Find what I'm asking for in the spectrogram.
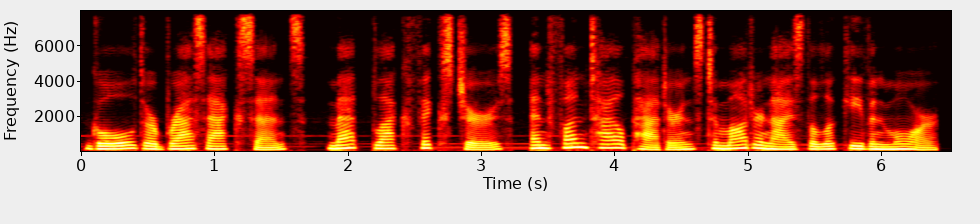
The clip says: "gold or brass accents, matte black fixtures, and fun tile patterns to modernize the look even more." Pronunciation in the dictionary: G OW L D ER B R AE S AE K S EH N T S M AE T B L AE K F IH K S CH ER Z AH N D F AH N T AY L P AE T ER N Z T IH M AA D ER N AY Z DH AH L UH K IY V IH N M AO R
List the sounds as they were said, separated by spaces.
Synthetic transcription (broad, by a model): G OW L D ER B R AE S AE K S EH N T S M AE T B L AE K F IH K S CH ER Z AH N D F AH N T AY L P AE T ER N Z T IH M AA D ER N AY Z DH AH L UH K IY V IH N M AO R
